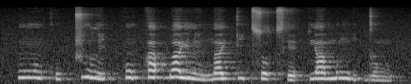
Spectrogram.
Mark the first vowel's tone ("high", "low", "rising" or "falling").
falling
